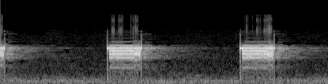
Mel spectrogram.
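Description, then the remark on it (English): Emergency alert end-of-message code tones, sent when a message is finished as a string of four N's: two short, harsh, buzzy bursts of warbling data tones, evenly spaced about a second apart, with a faint steady hum between them and no talking. “And then when we're done and we like what we've sent, we send the end of message code, which is a string of four ends, which also does not exist in any word that's in the dictionary, which sounds like.”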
